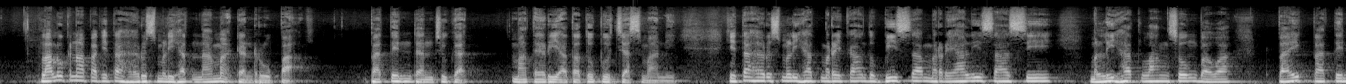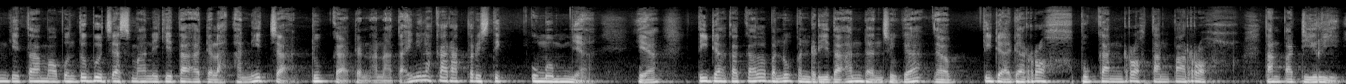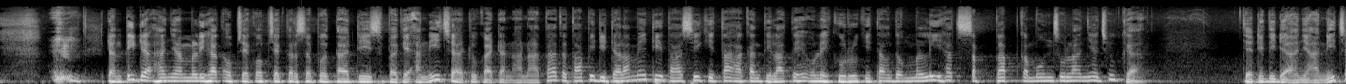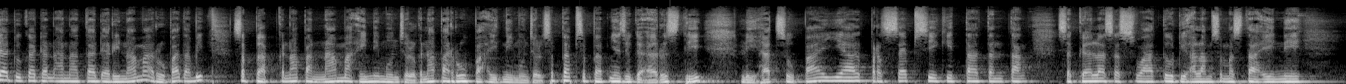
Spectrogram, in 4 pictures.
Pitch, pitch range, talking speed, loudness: 135 Hz, 120-150 Hz, 135 wpm, -15 LUFS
